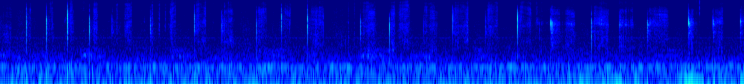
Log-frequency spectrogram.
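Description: Two small solid limestone rocks, one held in each hand, are rubbed together and scratched with long nails. The result is a quiet string of sharp, bright scratches and clicks that die away almost instantly, over a faint steady low hum.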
